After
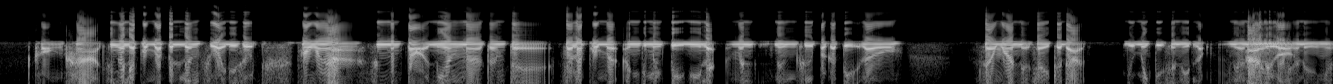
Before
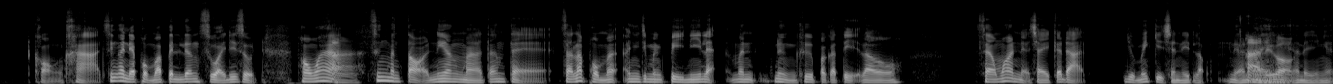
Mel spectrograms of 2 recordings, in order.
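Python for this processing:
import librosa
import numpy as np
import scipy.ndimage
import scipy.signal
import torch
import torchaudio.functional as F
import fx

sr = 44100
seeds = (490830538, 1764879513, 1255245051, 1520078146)

y = fx.freq_invert(x, sr, carrier_hz=2700)
y = fx.low_shelf(y, sr, hz=130.0, db=-6.5)
y = fx.fold_sine(y, sr, drive_db=11, ceiling_db=-9.5)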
